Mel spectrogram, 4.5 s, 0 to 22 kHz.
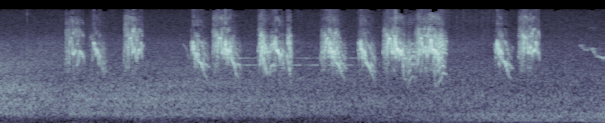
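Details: Sparrows greeting a visitor at a Tenmangu shrine on 18 September 2020; a busy, almost continuous chorus of sharp, high chirps, several birds overlapping in rapid irregular bursts, over a quiet background.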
